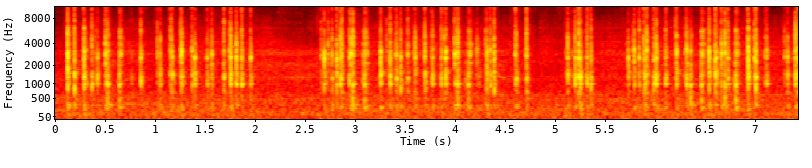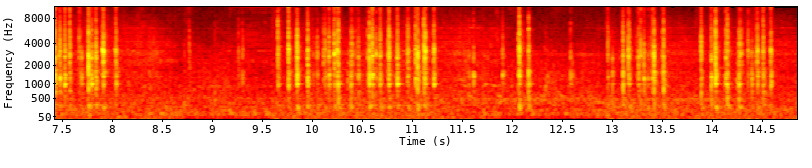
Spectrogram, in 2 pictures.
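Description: Fingertips type rapid key taps on a compact 60% mechanical keyboard with pastel plastic keycaps resting on a desk. Bursts of bright, dry plastic clacks arrive in quick flurries separated by brief pauses, each tap dying away almost instantly with almost no low end.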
